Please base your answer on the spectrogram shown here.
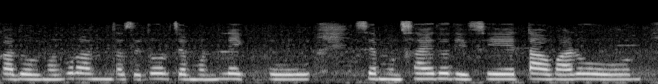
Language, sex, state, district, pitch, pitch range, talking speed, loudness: Chakma, female, Tripura, West Tripura, 240 Hz, 230-250 Hz, 110 wpm, -15 LUFS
